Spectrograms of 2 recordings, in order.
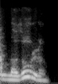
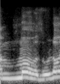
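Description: First: Módulo said as "modúlo", pitch peaking on DU; stress on the U. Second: Módulo with the beat on MÓ; stress on first O. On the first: Teacher showing students the other reading of módulo, stress on the U. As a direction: shift the beat in módulo to the second syllable, "mo-DÚ-lo". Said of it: "la opción de que diga módulo". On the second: Teacher explaining the accent in módulo to students, stress on MÓ. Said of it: "lleva acento en la O". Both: Shown as a demonstration.

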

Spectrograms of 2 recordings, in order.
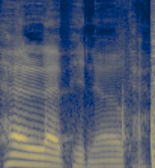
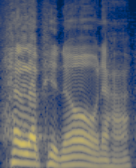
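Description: First: Jalapeno repeated very slowly as "halapeno"; jalapeno with H sound. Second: Jalapeno said slowly as "halapeno", J as H; jalapeno with H sound. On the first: Cook repeating jalapeno for viewers, very slow. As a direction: drag out each syllable of jalapeno, H not J. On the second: Cook teaching viewers to say jalapeno, slow H sound. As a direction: stretch out jalapeno with an H at the start. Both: Shown as a demonstration. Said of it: "ทั้งๆที่มันเป็นตัว J นะ แต่ทำไมต้องแบบ ออกเสียงเป็นตัว H".

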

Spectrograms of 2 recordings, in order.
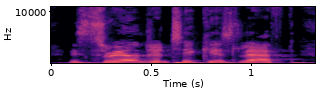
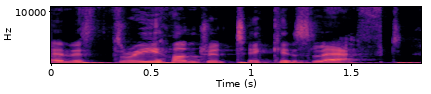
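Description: First: Hushed secretive whisper of There's three hundred tickets left; whispered urgent tip to fans. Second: Said in the usual way. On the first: Shown as a demonstration. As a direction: drop to a conspiratorial whisper. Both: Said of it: "whispered repeat".

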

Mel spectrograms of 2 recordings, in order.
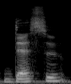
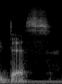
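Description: First: "desu" with both syllables, the final u clearly voiced; full desu. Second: "des" with the final u dropped, ending on a soft hiss; clipped des. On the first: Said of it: "instead of". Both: Shown as a demonstration.

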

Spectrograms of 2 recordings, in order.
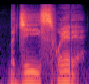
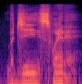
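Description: Both takes have the same delivery.

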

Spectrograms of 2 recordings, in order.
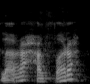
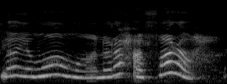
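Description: First: A hint of a mother echoing her daughter in doubt; low start, rising into a question. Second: Put-on high-pitched child voice; little girl Mona. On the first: (أم بتسأل باستغراب خفيف) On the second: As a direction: answer mum as a small girl, voice pitched right up. (صوت بنت صغيرة رفيع) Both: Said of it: "قالت".

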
